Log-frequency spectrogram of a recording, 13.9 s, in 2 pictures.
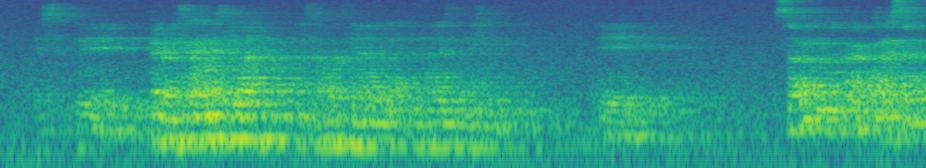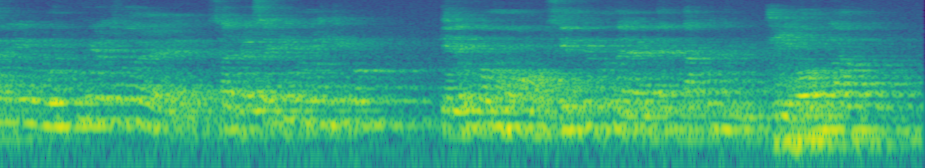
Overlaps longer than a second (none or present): none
